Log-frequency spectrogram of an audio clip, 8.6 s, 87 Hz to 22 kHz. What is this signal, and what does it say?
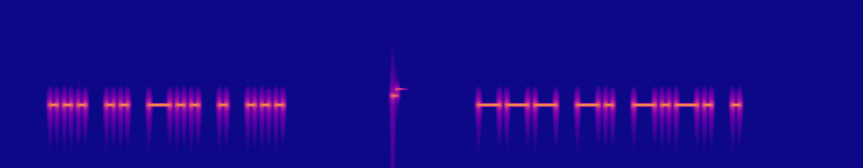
Morse code, heard as a keyed tone, about 17 wpm, 700 Hz. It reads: SIDES ONCE
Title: Sets of 4 Words - New Word Drill - 17wpm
